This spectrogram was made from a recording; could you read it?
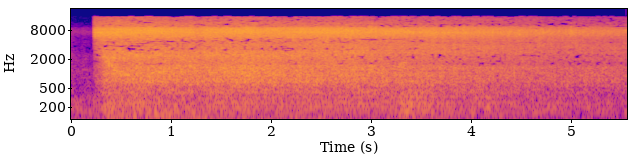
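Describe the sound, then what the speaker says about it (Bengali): Onion paste hits hot oil in a pan for Bengali doi chingri, bursting into a loud, steady sizzle that starts abruptly and holds strong, easing only slightly over several seconds, with no talking. "কিছুক্ষণ নাড়াচাড়া করার পর এটাতে দিয়ে দিতে হবে পেঁয়াজ বাটা"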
